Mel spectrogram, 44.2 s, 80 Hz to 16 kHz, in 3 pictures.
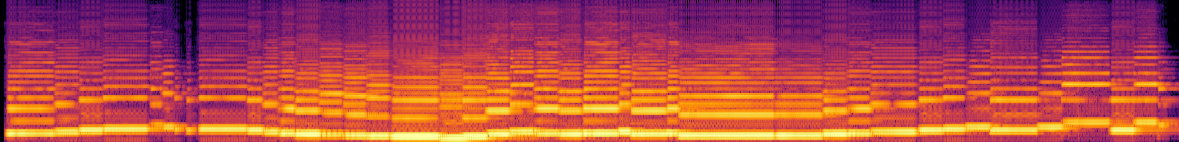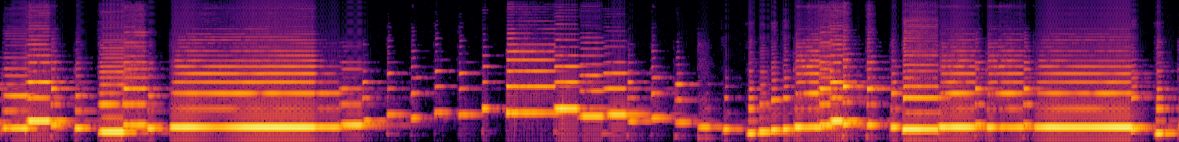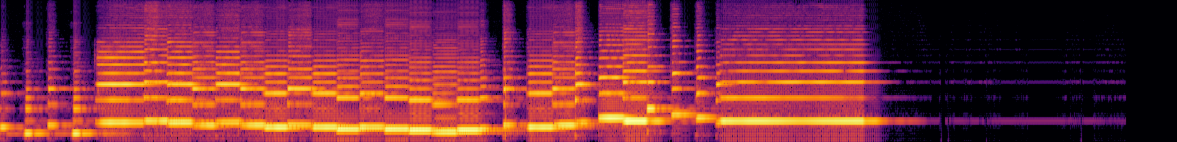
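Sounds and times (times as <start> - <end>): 
clarinet: 0.0 - 40.8.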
